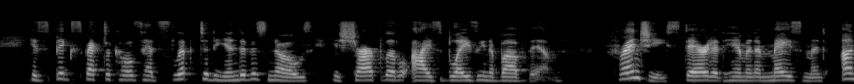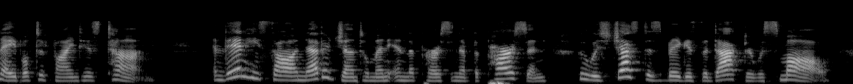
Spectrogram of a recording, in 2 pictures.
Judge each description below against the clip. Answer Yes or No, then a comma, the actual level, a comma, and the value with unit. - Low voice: No, high, 190 Hz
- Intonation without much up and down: No, average, 4.1 semitones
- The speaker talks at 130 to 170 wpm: No, average, 180 wpm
